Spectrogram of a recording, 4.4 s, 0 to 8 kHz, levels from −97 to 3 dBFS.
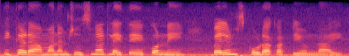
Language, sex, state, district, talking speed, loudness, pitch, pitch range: Telugu, female, Telangana, Mahabubabad, 110 wpm, -15 LUFS, 250 Hz, 235-270 Hz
